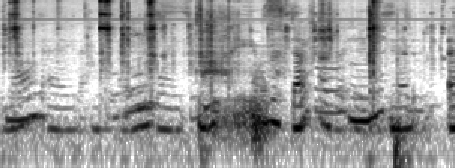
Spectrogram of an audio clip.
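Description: Speech: voices sounding a word out slowly, with a few light clicks of letter tiles being picked up and set down on the table.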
